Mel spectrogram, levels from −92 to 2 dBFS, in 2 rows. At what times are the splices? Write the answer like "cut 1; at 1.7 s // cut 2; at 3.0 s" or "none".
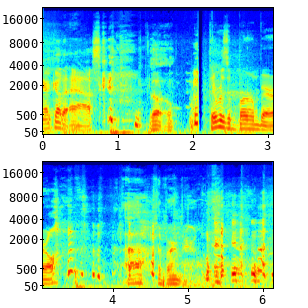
cut 1; at 2.1 s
